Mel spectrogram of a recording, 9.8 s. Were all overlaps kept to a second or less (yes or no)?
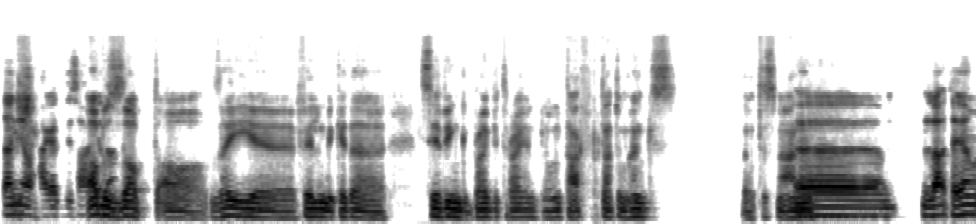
yes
